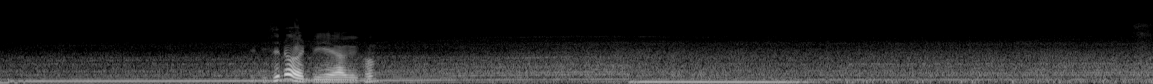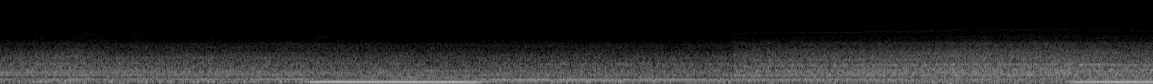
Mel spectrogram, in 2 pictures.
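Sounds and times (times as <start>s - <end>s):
motorcycle engine cruising: 0.0s - 23.0s
wind and road noise: 0.0s - 23.0s.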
